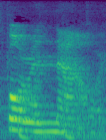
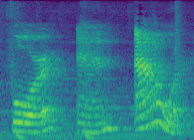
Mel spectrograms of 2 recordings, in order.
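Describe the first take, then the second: First: The words run together without breaks. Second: Each word is said separately with breaks. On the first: "So this is how it would sound" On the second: "instead of"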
